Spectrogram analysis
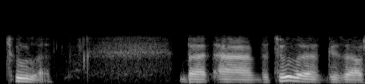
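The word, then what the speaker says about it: Thule: mispronounced right fo it's it's not th in German it's Tula but uh the Tula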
